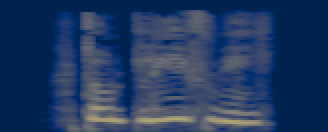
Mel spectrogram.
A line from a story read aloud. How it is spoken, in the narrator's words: she pleaded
